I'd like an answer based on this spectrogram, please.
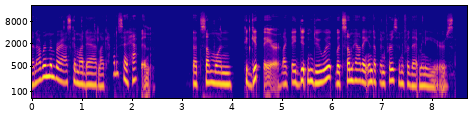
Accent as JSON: {"language": "English", "town": "Dallas", "region": "Texas", "country": "United States", "tie": "born or raised there", "said": "I grew up in South Oak Cliff"}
